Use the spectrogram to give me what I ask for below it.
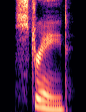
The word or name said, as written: strayed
